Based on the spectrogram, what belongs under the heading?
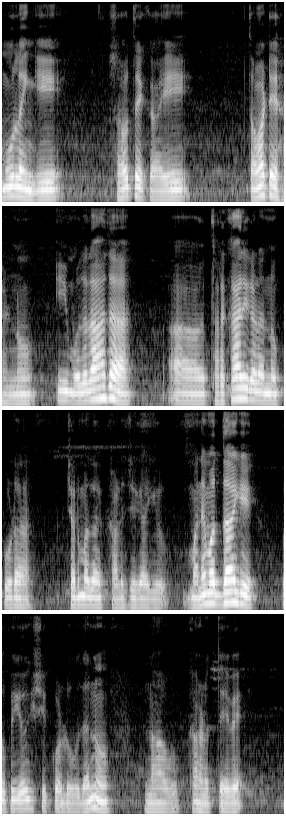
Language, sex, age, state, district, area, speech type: Kannada, male, 45-60, Karnataka, Davanagere, rural, spontaneous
